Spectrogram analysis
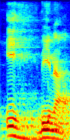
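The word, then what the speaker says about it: اهدنا: kadang kita keceplosan bacanya bukan ihdina tapi enggak dilebarin coba dilebarin ih Dina pasti jadi ya wajah saya jadi eh Dina ya harusnya ih Dina baik kan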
